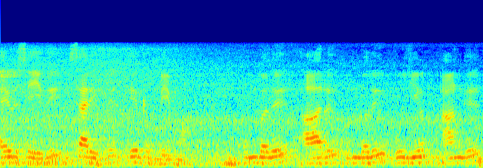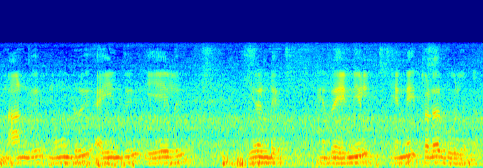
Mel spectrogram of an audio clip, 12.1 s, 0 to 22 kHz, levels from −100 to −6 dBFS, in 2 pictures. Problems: constant background noise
